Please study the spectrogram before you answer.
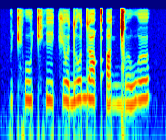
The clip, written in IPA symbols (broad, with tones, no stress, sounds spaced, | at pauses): cʰ u˩ cʰ i˩ t͡ʃ ɵ˩ d o˥ d ɵ˩ qʼ ɐ˩ ɡ͡ǀ ɵ˩ w ɵ˥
